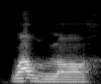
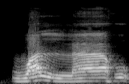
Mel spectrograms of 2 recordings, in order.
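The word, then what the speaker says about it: والله: Nah, cara bacanya kalau ini dibacanya adalah, karena di depannya ada tanda baca wakof, dibacanya menjadi walloh. Seperti itu ya. Bukan wallahu, bukan ya, tapi menjadi walloh ya. Walloh cara bacanya.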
